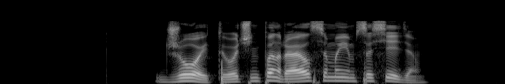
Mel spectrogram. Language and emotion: Russian, positive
